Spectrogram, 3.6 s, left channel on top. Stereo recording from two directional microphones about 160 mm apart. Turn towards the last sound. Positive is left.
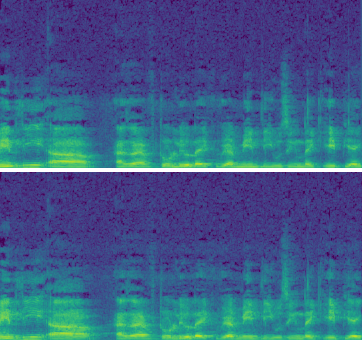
turn(degrees=45)  # may be behind; listen again after turning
